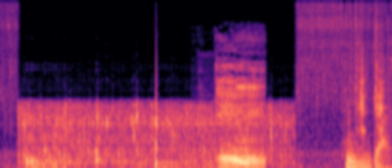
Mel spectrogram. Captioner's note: Bacon explosion noises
